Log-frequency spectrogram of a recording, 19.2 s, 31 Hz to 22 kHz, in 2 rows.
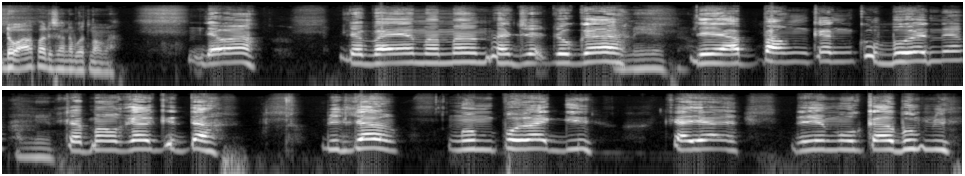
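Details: Adult man born in 1987 with cerebral palsy from birth, attributed to a birth injury during a breech delivery and described as severe; he could not walk until age 9; real speech; dysarthria (cerebral palsy).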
